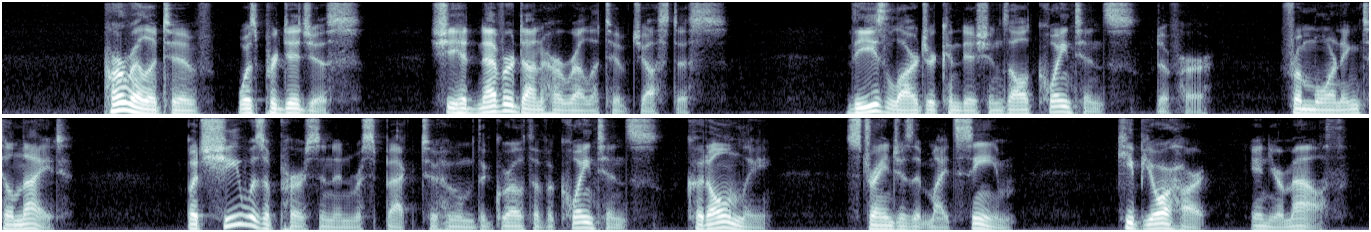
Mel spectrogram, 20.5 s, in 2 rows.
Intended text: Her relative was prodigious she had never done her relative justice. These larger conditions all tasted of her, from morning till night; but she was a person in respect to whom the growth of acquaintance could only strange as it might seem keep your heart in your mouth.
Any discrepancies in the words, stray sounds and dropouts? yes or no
yes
